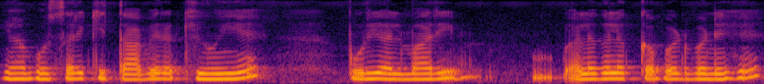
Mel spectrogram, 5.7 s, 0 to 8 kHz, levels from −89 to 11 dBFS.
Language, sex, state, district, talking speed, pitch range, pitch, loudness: Hindi, female, Uttar Pradesh, Varanasi, 135 wpm, 190-220 Hz, 200 Hz, -14 LUFS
